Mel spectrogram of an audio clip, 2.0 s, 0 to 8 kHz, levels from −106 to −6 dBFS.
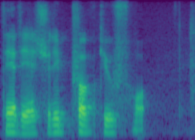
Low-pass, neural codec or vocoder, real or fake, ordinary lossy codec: none; codec, 16 kHz, 0.8 kbps, ZipCodec; fake; none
